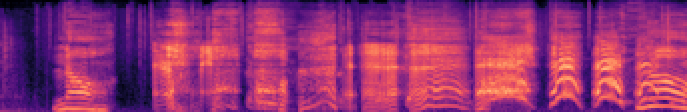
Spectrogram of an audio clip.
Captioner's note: cackling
